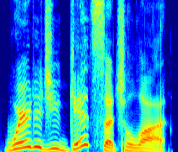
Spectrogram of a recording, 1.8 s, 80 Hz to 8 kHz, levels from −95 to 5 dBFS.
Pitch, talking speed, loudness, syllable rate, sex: 245 Hz, 235 wpm, -16 LUFS, 4.8 syllables/s, female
